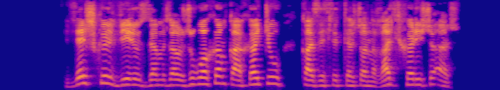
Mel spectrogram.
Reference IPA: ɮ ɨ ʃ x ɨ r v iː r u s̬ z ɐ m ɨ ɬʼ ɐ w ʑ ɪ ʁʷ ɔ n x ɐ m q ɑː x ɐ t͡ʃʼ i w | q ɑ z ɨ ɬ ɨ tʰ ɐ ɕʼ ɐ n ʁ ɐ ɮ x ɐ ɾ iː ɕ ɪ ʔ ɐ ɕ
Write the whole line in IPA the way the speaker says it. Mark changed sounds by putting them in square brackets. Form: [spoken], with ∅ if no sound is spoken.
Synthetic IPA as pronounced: ɮ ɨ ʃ x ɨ r v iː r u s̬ z ɐ m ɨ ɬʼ ɐ w ʑ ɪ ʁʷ ɔ [∅] x ɐ m q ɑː x ɐ t͡ʃʼ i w | q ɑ z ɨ ɬ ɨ tʰ ɐ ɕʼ ɐ n ʁ ɐ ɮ x ɐ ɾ iː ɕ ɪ ʔ ɐ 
